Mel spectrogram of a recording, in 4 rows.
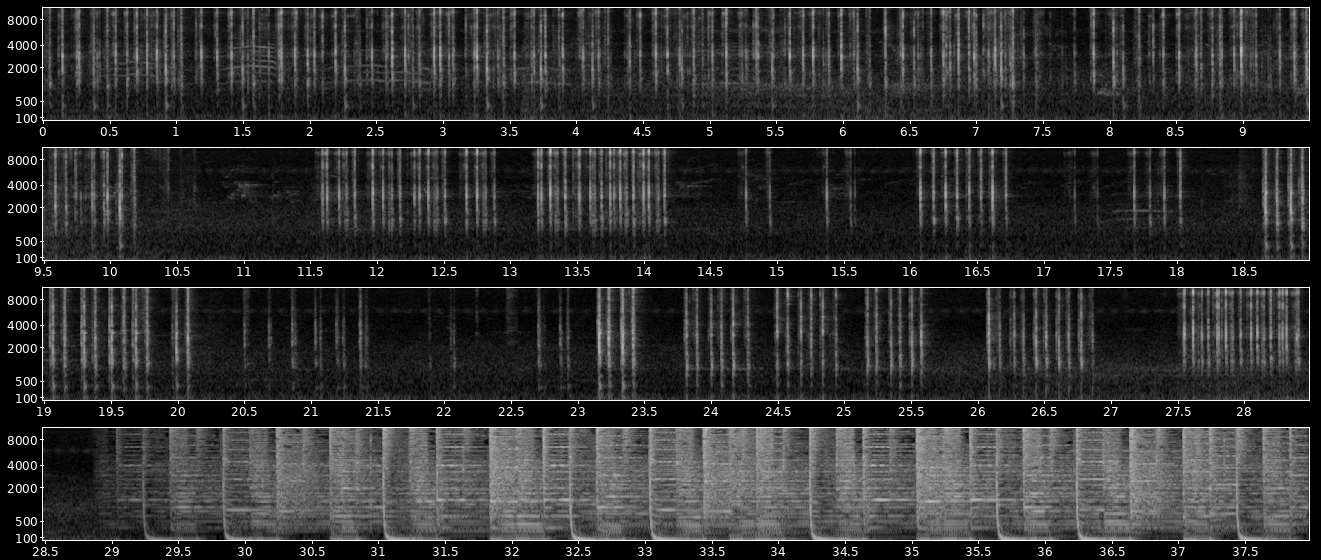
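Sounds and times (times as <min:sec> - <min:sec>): mechanical keyboard typing: 0:00.0 - 0:10.3, 0:11.5 - 0:26.9, 0:27.5 - 0:28.5.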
